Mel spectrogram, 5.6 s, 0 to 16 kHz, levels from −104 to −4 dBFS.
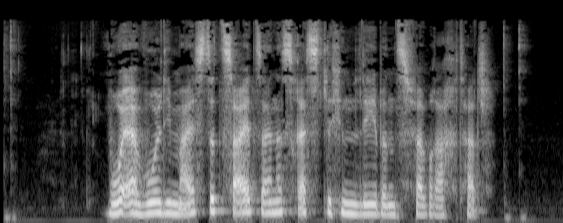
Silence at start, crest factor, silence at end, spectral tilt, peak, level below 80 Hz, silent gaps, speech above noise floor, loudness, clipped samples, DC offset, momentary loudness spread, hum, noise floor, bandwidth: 1.05 s; 18 dB; 0.75 s; -4 dB/octave; -6 dBFS; -60 dBFS; none; 47 dB; -22 LUFS; under 0.1%; under 0.1%; 11 LU; none; -69 dBFS; 11.5 kHz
